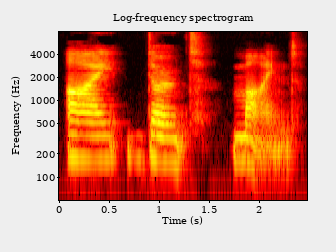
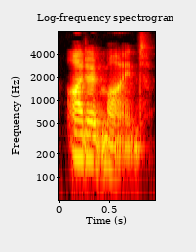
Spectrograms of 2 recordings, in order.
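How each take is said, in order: First: The T in "don't" is clearly pronounced. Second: The T in "don't" is swallowed. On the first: The speaker calls it wrong. "I didn't say" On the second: The speaker calls it right. "we normally swallow it. So we say"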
